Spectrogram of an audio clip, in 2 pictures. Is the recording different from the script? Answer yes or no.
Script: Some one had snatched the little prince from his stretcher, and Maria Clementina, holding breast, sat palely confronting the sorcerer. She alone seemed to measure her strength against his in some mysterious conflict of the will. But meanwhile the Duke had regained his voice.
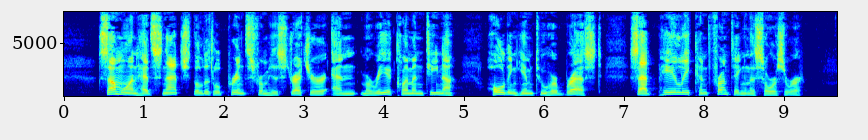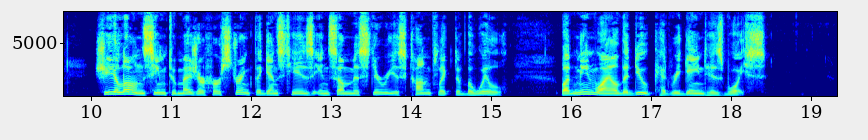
yes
